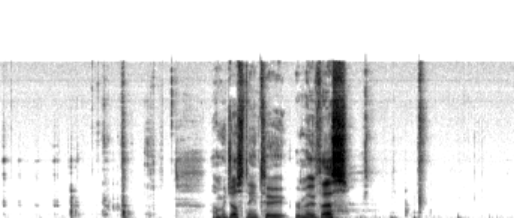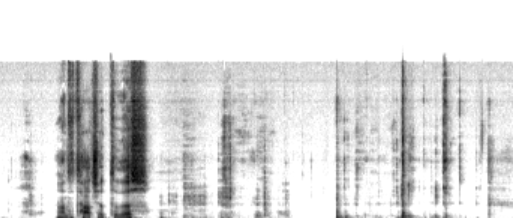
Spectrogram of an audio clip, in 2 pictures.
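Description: Small plastic and metal parts click and clatter as they are handled.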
